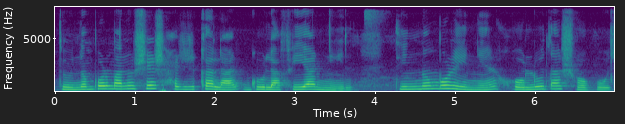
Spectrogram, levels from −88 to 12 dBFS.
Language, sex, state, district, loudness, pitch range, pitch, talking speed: Bengali, female, Assam, Hailakandi, -16 LUFS, 215-275 Hz, 240 Hz, 120 wpm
